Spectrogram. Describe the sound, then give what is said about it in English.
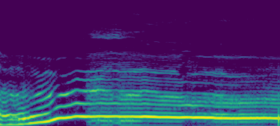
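A long, liquid howl from a wolf-like creature: a loud, tonal wail that climbs in pitch at the start, then holds steady and sustained to the end, with no other sounds. “The word turned into a long, liquid howl.”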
